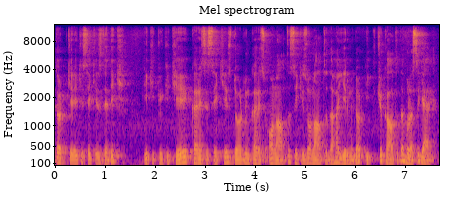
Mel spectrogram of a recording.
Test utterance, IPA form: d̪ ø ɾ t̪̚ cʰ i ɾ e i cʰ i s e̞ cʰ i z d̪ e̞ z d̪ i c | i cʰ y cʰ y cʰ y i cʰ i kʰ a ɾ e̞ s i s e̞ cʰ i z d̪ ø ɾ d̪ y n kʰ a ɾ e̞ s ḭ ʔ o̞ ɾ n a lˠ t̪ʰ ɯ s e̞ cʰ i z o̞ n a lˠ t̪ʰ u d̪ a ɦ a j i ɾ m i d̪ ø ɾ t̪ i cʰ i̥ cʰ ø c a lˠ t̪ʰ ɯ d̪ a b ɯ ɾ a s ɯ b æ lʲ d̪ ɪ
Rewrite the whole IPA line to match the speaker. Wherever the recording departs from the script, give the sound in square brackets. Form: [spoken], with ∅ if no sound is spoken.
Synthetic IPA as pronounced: d̪ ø ɾ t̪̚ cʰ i ɾ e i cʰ i s e̞ cʰ i z d̪ e̞ [∅] d̪ i c | i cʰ [i] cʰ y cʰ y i cʰ i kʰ a ɾ e̞ s i s e̞ cʰ i z d̪ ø ɾ d̪ y n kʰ a ɾ e̞ s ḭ ʔ o̞ [∅] n a lˠ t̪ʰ ɯ s e̞ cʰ i z o̞ n a lˠ t̪ʰ [ɯ] d̪ a ɦ a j i ɾ m i d̪ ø ɾ t̪ i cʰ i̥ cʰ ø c a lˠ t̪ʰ ɯ d̪ a b [u] ɾ a s ɯ [ɟ] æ lʲ d̪ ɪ

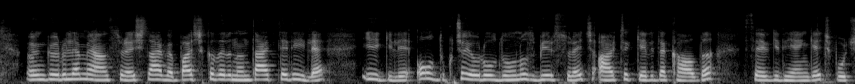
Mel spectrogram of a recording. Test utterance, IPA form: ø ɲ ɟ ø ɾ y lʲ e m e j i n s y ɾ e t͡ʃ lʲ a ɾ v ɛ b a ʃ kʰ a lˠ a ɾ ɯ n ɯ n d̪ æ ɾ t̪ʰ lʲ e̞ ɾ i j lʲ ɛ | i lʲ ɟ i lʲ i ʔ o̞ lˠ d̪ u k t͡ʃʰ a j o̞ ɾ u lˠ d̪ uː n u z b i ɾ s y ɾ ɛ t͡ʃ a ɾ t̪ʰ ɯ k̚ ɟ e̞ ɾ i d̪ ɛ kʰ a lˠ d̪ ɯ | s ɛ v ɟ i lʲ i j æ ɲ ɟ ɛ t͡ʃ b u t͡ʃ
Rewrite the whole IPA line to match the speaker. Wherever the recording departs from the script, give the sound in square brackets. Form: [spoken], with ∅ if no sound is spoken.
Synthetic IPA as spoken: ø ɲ ɟ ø ɾ y lʲ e m e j [æ] n s y ɾ [ɛ] t͡ʃ lʲ [æ] ɾ v ɛ b a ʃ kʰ a lˠ a ɾ ɯ n ɯ n d̪ æ ɾ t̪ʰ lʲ e̞ ɾ i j lʲ ɛ | i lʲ ɟ i lʲ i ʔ o̞ lˠ d̪ u k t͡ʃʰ a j o̞ ɾ u lˠ d̪ uː n u z b i ɾ s y ɾ ɛ t͡ʃ a ɾ t̪ʰ ɯ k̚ ɟ e̞ ɾ i d̪ ɛ kʰ a lˠ d̪ ɯ | s ɛ v ɟ i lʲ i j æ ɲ ɟ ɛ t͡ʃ b u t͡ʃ

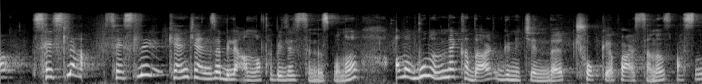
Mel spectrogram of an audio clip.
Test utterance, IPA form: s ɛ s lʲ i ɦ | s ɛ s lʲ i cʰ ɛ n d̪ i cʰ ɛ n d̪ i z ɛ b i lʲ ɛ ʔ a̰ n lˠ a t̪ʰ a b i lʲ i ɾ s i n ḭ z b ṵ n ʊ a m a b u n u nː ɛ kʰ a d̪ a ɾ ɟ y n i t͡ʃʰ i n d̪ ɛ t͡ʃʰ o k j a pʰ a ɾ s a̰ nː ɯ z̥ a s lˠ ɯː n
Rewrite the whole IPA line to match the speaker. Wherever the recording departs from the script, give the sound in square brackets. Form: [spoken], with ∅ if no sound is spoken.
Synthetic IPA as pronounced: s ɛ s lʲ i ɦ | s ɛ s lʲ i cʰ ɛ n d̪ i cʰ ɛ n d̪ i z ɛ b i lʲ ɛ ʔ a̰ n lˠ a t̪ʰ a b i lʲ i ɾ s i n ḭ z b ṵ n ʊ a m a b u n u nː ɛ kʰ a d̪ a ɾ ɟ y n i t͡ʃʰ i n d̪ ɛ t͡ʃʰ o k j a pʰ a ɾ s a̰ [n] ɯ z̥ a s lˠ [ɯ] n

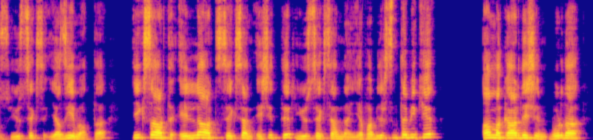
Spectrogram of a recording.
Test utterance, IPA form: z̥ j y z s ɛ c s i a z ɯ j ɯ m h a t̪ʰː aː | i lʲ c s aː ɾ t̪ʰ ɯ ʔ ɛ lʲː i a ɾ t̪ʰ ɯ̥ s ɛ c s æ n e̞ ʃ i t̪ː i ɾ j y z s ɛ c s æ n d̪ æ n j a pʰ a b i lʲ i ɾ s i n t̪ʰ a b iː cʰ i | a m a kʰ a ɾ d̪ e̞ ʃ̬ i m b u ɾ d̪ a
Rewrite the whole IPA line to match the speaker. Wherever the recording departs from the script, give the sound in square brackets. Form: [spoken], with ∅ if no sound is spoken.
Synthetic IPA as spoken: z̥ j y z s ɛ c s [j] a z ɯ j ɯ m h a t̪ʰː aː | i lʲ c s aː ɾ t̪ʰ ɯ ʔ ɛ lʲː i a ɾ t̪ʰ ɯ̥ s ɛ c s æ n e̞ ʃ i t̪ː i ɾ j y z s ɛ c s æ n d̪ æ n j a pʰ a b i lʲ i ɾ s i n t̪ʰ a b iː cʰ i | a m a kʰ a ɾ d̪ e̞ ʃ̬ i m b u ɾ d̪ a

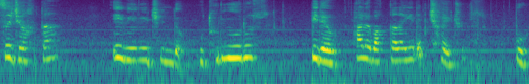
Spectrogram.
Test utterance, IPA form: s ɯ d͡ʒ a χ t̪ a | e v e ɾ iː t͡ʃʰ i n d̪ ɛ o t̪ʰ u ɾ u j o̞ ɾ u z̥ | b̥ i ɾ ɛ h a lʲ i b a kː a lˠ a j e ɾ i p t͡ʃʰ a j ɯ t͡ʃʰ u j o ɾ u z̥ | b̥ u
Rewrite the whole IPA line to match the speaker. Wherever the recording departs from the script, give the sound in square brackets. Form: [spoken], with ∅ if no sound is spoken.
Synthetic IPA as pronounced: s ɯ d͡ʒ a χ t̪ a | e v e ɾ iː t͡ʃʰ i n d̪ ɛ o t̪ʰ u ɾ u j o̞ ɾ u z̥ | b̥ i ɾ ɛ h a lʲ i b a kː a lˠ a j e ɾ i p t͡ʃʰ a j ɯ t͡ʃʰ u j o ɾ u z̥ | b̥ u

